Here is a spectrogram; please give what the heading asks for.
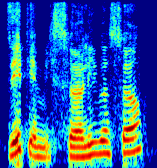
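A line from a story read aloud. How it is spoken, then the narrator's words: Plain. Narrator (German): fragte er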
